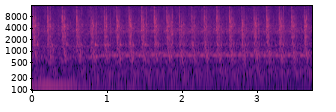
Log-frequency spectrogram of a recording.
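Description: A sewing machine stitches a quilted tote bag made from a June Tailor placemat kit at a regular 2.5 stitch length, with steady, rapid, evenly pulsing needle strokes running close and continuous throughout.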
